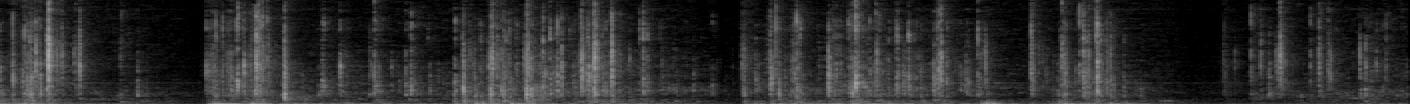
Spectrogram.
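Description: Two hands type with fingertips on a black plastic full-size computer keyboard, producing rapid, bright, crisp key taps with very little low end. The typing comes in bursts separated by short pauses, each tap clicking and stopping almost instantly.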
